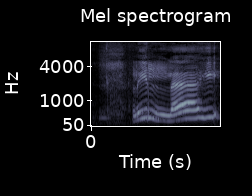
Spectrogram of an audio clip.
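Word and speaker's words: لله: Lillahi, ini tipis bacanya, jangan lillahi, bukan lillahi. Kemudian ayunkan, ini ada fathah berdiri, ya, ada fathah berdiri.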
